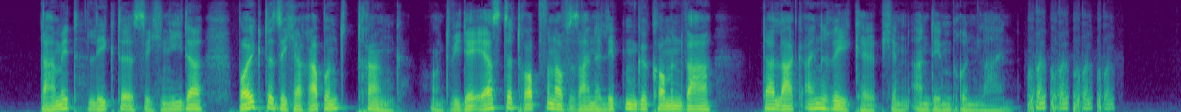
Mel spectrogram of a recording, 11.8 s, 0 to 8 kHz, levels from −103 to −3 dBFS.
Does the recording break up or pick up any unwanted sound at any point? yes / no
yes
